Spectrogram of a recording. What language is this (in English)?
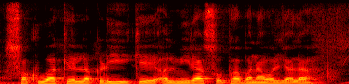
Bhojpuri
